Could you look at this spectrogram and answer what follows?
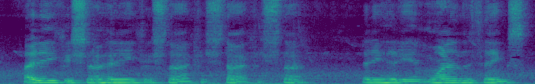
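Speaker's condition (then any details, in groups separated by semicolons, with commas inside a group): No condition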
